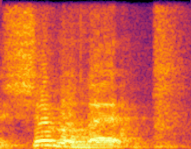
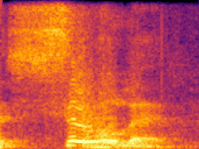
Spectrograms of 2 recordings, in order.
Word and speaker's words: Shibboleth: Because instead of saying Shibboleth, he said Sibboleth. Same word, different pronunciation.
